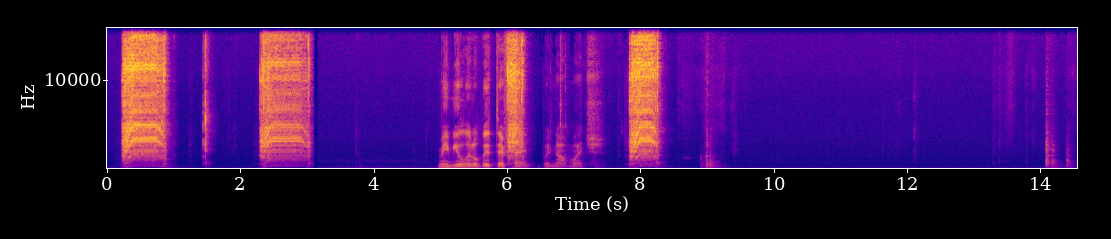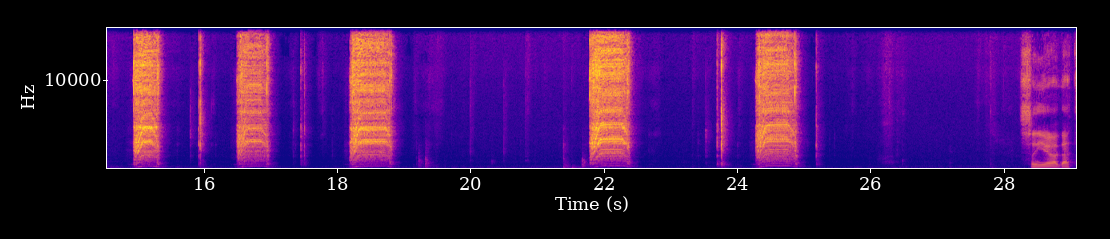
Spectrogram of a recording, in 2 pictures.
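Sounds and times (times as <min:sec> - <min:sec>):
impact wrench motor spinning: 0:00.2 - 0:01.0, 0:02.3 - 0:03.1, 0:07.8 - 0:08.4, 0:15.0 - 0:15.4, 0:16.5 - 0:17.1, 0:18.2 - 0:18.9, 0:21.8 - 0:22.5, 0:24.3 - 0:25.0.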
